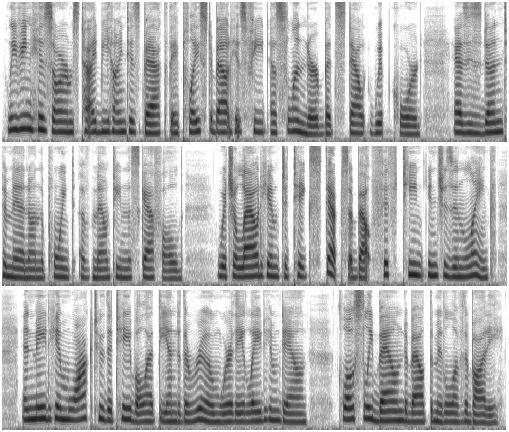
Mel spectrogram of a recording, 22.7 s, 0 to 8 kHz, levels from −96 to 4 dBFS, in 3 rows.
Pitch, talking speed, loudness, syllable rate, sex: 205 Hz, 175 wpm, -18 LUFS, 4.2 syllables/s, female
